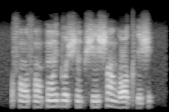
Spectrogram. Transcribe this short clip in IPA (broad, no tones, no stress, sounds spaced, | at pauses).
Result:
sˤ õ y̯ sˤ õ k õ i̯ d o ʃ ĩ p ʃ i ʃ ã ðˤ o tʰ i ʃ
